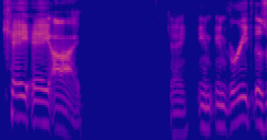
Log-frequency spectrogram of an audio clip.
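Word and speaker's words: καί: can probably make out the what looks like k-a-i okay in in Greek those are Greek letters uh but this pronounced Kai it looks like it came I look like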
